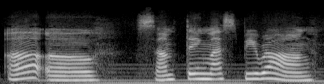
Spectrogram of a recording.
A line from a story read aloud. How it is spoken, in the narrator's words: Pamela muttered to herself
